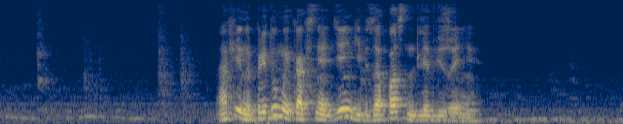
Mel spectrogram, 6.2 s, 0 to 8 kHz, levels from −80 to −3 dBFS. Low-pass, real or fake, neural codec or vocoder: 7.2 kHz; real; none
